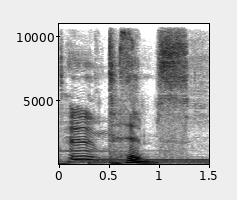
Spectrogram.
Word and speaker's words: Tems: How you pronounce it? It's Tems.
